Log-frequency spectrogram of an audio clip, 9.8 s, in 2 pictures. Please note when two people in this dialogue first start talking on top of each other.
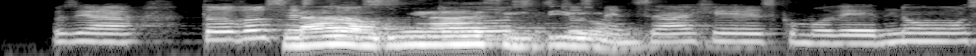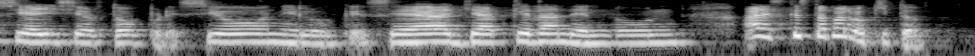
1.4 s

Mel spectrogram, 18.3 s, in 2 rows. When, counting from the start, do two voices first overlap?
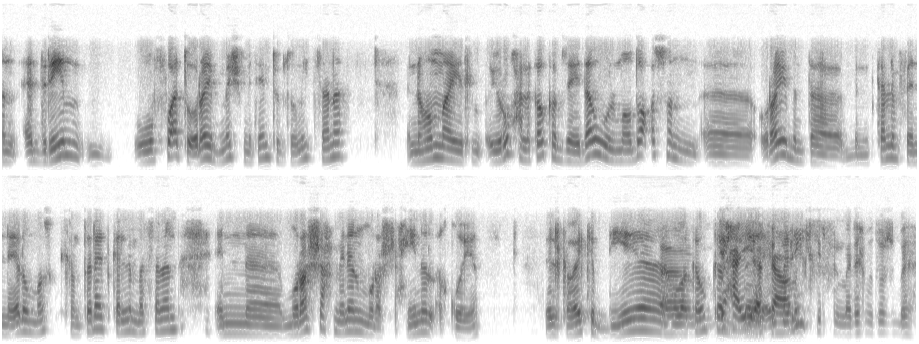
15.7 s

